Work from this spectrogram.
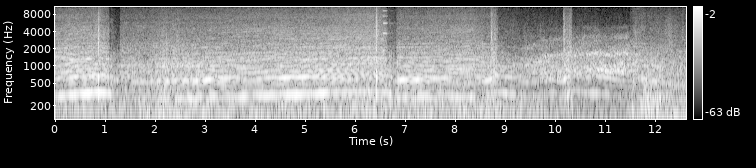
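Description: Race car engine in a GT3 racing video game, revving hard and continuously with shifting pitch, bursts of tire squeal and skidding, loud and steady throughout with no talk.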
